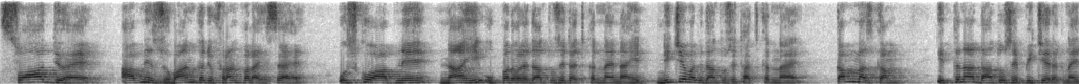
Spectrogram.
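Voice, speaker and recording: A man with a high voice teaches recitation, patiently walking through each letter and its sound. His explanations are careful and methodical, like a teacher in a slow lesson. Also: creaky. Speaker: Quran tajweed teacher.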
